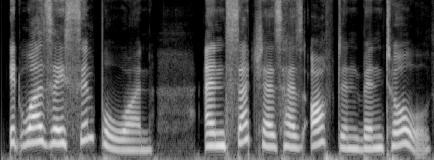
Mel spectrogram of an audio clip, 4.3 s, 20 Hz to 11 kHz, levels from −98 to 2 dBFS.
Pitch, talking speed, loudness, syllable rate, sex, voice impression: 225 Hz, 165 wpm, -18 LUFS, 4.2 syllables/s, female, feminine, middle-aged, slightly relaxed, slightly powerful, soft, clear, slightly halting, intellectual, friendly, reassuring, slightly elegant, lively, modest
